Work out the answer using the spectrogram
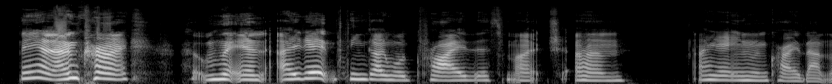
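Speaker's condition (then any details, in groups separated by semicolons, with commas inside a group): Spastic cerebral palsy, mixed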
